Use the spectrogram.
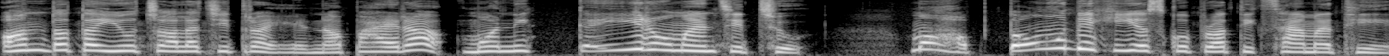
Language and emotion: Nepali, happy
